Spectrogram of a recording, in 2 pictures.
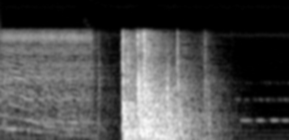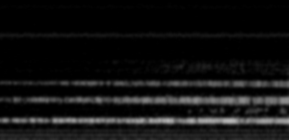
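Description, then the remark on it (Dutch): A door of a house is shut with a loud rushing thud lasting about a second, after a low rumble, as the doors are sealed with stamps behind a man slowly shuffling out; a faint, steady ringing tone lingers afterward. “En hij slofte langzaam het huis uit, terwijl achter hem de deuren met zegeltjes werden dichtgeplakt.”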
